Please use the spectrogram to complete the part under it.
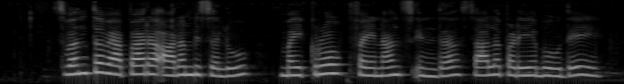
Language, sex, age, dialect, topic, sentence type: Kannada, female, 18-24, Mysore Kannada, banking, question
